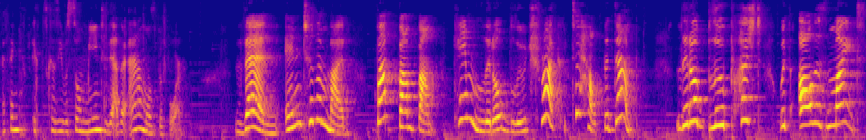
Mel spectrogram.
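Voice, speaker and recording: A woman hosting a children's story time, reading a picture book aloud in an expressive, sing-song way. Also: sits high.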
